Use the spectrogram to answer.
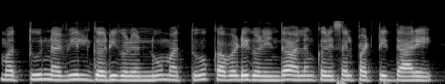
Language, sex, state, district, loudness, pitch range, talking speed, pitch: Kannada, female, Karnataka, Bidar, -14 LUFS, 200-215 Hz, 65 wpm, 205 Hz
